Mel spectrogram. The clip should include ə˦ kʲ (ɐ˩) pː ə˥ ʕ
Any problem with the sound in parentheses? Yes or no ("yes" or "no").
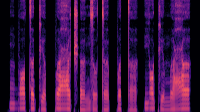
no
